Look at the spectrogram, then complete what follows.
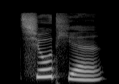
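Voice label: "qiu1 tian1", Chinese; HSK3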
